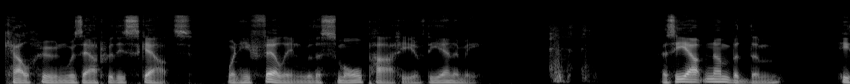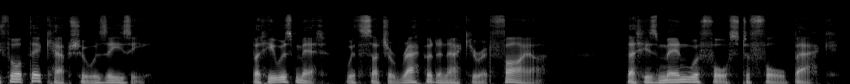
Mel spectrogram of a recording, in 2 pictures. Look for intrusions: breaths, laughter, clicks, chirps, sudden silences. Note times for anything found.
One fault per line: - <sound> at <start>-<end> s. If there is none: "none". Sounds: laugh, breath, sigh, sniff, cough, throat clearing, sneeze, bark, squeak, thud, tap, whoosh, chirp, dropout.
- cough at 5.5-6.0 s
